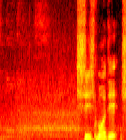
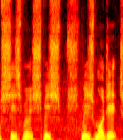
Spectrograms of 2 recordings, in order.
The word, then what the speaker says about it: Šmodić: Šmodić, apparently is how you say his name. Šmodić.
